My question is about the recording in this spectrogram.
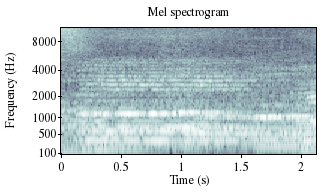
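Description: Children's choir singing in long, held notes.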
